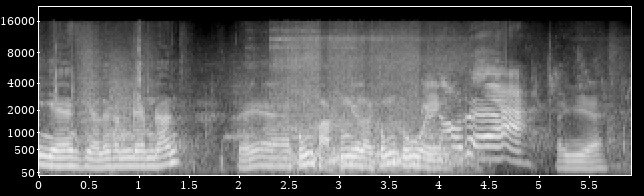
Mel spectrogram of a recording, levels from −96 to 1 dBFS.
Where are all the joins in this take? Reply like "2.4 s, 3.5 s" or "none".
4.1 s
